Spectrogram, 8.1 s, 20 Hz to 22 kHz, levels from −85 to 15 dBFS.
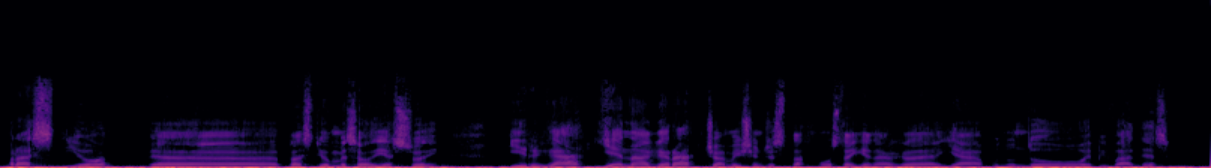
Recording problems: low rumble; loud; throughout; 3 dB below the speech

